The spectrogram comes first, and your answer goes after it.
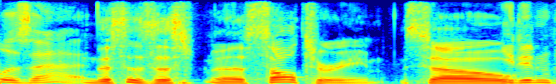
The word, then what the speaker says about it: psaltery: alter e right III don't pronounce the P on this word is it a silent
